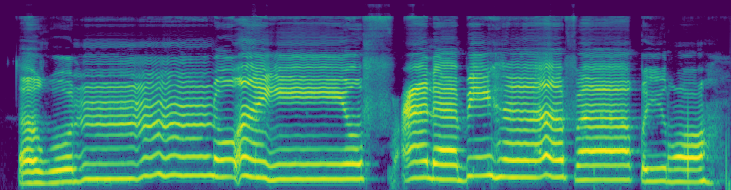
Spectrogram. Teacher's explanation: بها پہ الف مدہ ہے، الف مدہ کو ایک الف دو حرکات کے برابر ہم نے کھینچ کر پڑھنا ہے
